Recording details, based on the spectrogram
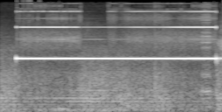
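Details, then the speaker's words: Boat (JetJon) rebuild, gauges and handlebars just wired to battery, engine off: single steady high-pitched beep held about two seconds then cuts off; gauge cluster warning beeper sounding. "I'm going to put this on there and see if it beeps [Music] something is making noise"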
